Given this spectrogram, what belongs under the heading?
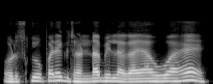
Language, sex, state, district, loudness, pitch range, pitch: Hindi, male, Jharkhand, Garhwa, -13 LUFS, 135-165 Hz, 145 Hz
